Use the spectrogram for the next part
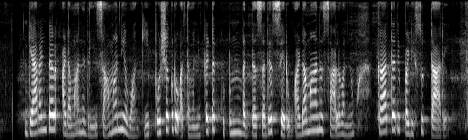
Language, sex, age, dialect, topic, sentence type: Kannada, female, 18-24, Coastal/Dakshin, banking, statement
